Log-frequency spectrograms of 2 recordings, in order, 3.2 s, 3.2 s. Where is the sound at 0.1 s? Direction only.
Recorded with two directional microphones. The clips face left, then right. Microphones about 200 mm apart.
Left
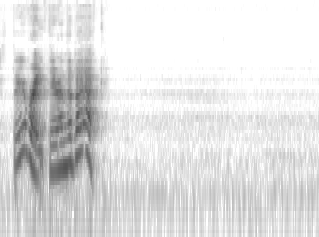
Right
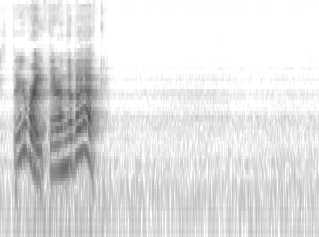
55° left (ahead or behind).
